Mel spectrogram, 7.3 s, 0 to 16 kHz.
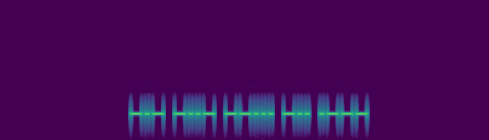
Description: Morse code, heard as a keyed tone, about 21 wpm, 700 Hz. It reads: KX7DJ
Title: USA Call Signs - 5 Characters - Repeated 3x - 22wpm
